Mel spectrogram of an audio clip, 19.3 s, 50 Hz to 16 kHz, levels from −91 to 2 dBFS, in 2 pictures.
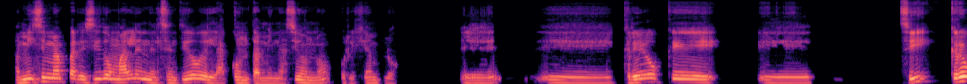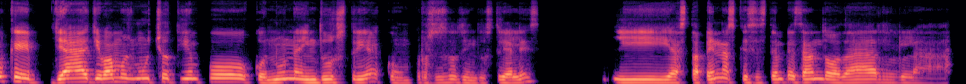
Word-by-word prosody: a 125 - -6
mí 145 +3 +2
sí 175 - +2
me 165 -1 +2
ha 160 - -5
parecido 145 0 0
mal 140 +2 0
en 145 -4 0
el 120 -3 -5
sentido 135 +5 -1
de 135 - +2
la 110 -3 -5
contaminación, 115 +1 -4
¿no?, 135 +5 -9
por - - -15
ejemplo, 110 0 -11 0.7
eh 115 +1 -7 0.4
eh, 120 -2 -6
creo 155 +5 0
que, 140 -2 0 0.4
eh 120 -1 -5 0.9
sí, 200 - 0
creo 195 +4 +6
que 155 -7 +4
ya 155 +5 +6
llevamos 160 +1 +4
mucho 155 +1 -1
tiempo 150 0 +1
con 125 0 +1
una 145 +1 +3
industria, 135 +4 +1
con 115 -3 -10
procesos 125 +2 -7
industriales 125 - -3 0.7
y 130 -1 +3
hasta 120 -1 +1
apenas 150 +6 0
que 135 - -4
se 125 -1 -5
esté 120 +3 -3
empezando 140 0 +1
a - - 0
dar 135 +2 0 0.2
la 110 -5 -11
135 Hz, 135 wpm, -22 LUFS, 120-150 Hz, 0.9 s, creo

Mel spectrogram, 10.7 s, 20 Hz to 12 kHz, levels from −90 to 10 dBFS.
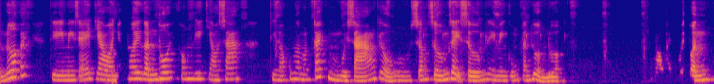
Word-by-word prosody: nước 260 - +3
ấy, 365 +2 -3 0.3
thì 185 -3 -1
mình 185 0 -1
sẽ 215 +5 -1
chèo 210 -4 +1
ở 185 - +1
những 185 +3 -4
nơi 245 0 +3
gần 210 -3 +2
thôi, 245 +1 +3
không 235 0 0
đi 235 0 -1
chèo 195 -4 -4
xa. 225 +4 -3 0.5
Thì 200 - -8
nó 180 0 -6
cũng 235 - -4
là 230 - -1
một 205 -1 -4
cách 310 +1 +3 0.3
buổi 175 -1 +2
sáng, 170 +7 +5
kiểu, 175 -6 -3
sáng 190 +5 -1
sớm 200 -1 +2
dậy 245 -3 +4
sớm 170 0 +2
thì 210 -3 -4
mình 175 -1 -2
cũng 175 +2 -6
tận 190 -1 -3
hưởng 175 -10 +2
được. 155 +1 +3
Vào 155 0 -17 1.5
ngày - - -47
cuối - - -13
tuần, 195 +3 +3
195 Hz, 215 wpm, -22 LUFS, 175-230 Hz, 1.5 s, sáng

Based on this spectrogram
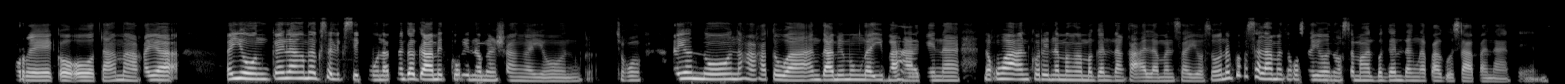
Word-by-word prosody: Korek, 185 -2 +1
oo, 175 -1 +3
tama. 180 +2 -3
Kaya, 200 0 +3 0.5
ayun, 255 -2 +5
kailangan 285 +1 +4
magsaliksik 240 -5 -2
muna, 210 0 -2
at - - -67
nagagamit 230 -2 +5
ko 230 -1 -5
rin 220 - -3
naman 200 -2 -2
siya 190 -3 -6
ngayon. 160 -1 -7
K - - -21 0.2
tsaka, 195 -1 -7 0.4
ayun, 275 -1 +6
'no, 245 0 +4
nakakatuwa, 225 -6 0
ang 215 +2 -3
dami 215 +2 +3
mong 220 -1 0
naibahagi 195 -3 -1
na, 185 -1 -4 0.2
nakuhaan 235 0 +3
ko 235 - -3
rin 225 -1 -1
ng 215 - 0
mga 205 -1 -1
magandang 190 -1 -4
kaalaman 165 0 -4
sa'yo. 160 -2 -8
So, 205 +3 -3
nagpapasalamat 280 - 0
ako 225 0 -6
sa'yo, 210 -1 -3
'no, 185 -2 -6
sa 200 -2 -7
mga 190 -1 -3
magandang 190 0 -4
napag-usapan 155 -3 -6
natin. 135 -1 -15
205 Hz, 165 wpm, -20 LUFS, 185-235 Hz, 0.5 s, ayun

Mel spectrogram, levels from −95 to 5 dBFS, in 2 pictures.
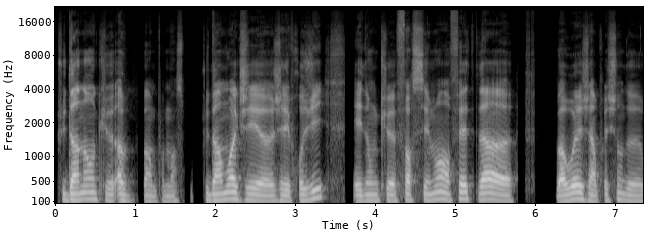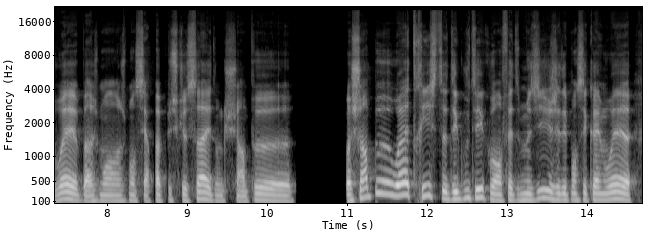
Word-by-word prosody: plus 125 - -6
d'1 125 +1 +5
an 140 0 +1
que 130 -3 -5
ah 120 - +4
b 110 - -7 0.2
ben 105 -2 -4
pendant 100 0 -9
s 100 -1 -14 0.2
plus 120 - -7
d'1 120 0 +3
mois 140 +2 +4
que - - -5
j'ai, 120 -2 +1
heu, 105 -1 +2
j'ai 110 +1 -3
les 110 - +1
produits» 120 - -2 0.4
et 110 0 0
donc, 115 +1 -4
heu, 110 - +2
forcément 125 +4 -1
en 125 - +1
fait 140 +2 -1
là, 130 -4 +5
heu, - - -9 0.6
bah 105 0 +5
ouais, 135 +4 +4
j'ai 125 - -4
l'impression 115 +5 -4
de 110 -2 -2
ouais 135 +2 +3
bah 100 -2 0
je 110 - -8
m'en 110 -1 -2
je 105 - -11
m'en 115 - -4
sers 105 -1 -5
pas 115 - +1
plus 115 +1 -10
que 120 - -3
ça 140 +5 +3
et 125 - 0
donc 110 -1 -7
je - - -12
suis - - -9
un 100 - -1
peu, 100 +6 -6
heu, 110 -4 +1 0.7
je 115 - -1
suis 170 - 0
un, - - +3
heu, - - -10
peu, 255 -2 0
ouais, 225 +1 +6
triste, 200 -4 -5
dégoûté 150 +5 +1
quoi 130 -5 +1
en 120 - +2
fait 120 0 -3
je - - -7
me 125 0 -1
suis 160 +7 -2
dit: 145 - +1
«J'ai 130 - -1
dépensé 125 0 -3
quand 130 - 0
même, 125 0 0
ouais, 140 - +3
heu, 130 -5 +4
125 Hz, 285 wpm, -22 LUFS, 110-140 Hz, 0.7 s, ouais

